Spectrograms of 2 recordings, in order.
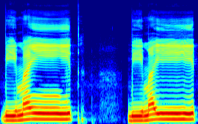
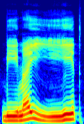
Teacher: Jadi ada penekanan yang ekstra di huruf ya tasydid.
